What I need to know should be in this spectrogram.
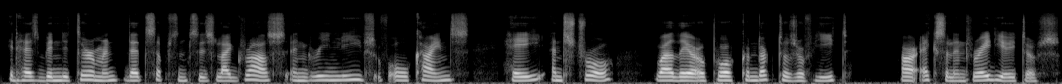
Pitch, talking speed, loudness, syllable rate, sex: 185 Hz, 150 wpm, -19 LUFS, 4.7 syllables/s, female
